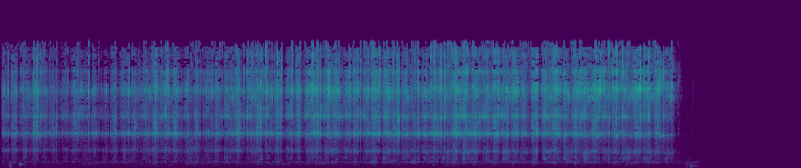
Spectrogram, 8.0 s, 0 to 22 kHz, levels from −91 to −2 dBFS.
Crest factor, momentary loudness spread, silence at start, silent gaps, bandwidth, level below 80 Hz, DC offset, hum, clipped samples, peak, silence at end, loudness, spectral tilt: 28 dB; 9 LU; 0 s; none; 17 kHz; under -90 dBFS; under 0.1%; none; under 0.1%; -18 dBFS; 1.2 s; -42 LUFS; 6.5 dB/octave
